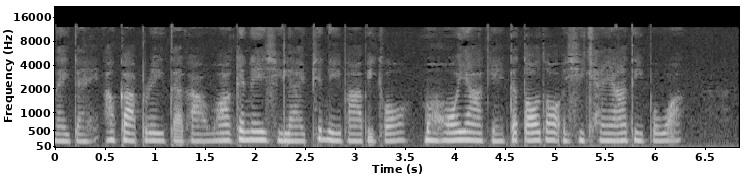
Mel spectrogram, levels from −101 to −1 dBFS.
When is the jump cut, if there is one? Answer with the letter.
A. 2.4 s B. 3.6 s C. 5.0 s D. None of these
B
